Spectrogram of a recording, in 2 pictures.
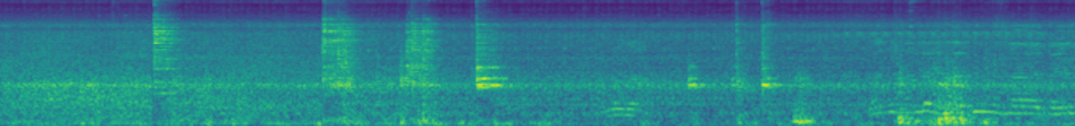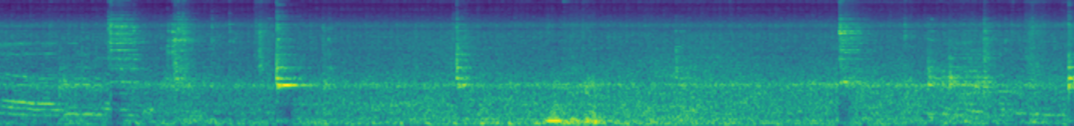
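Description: Metal tools clank sharply against a steel wheel rim.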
